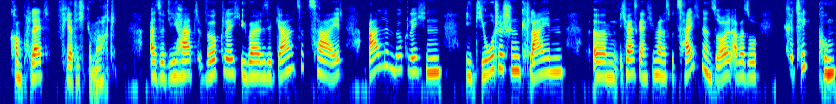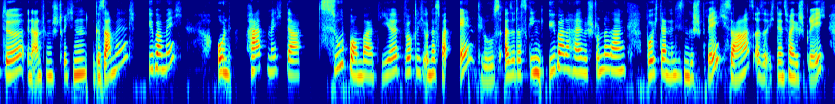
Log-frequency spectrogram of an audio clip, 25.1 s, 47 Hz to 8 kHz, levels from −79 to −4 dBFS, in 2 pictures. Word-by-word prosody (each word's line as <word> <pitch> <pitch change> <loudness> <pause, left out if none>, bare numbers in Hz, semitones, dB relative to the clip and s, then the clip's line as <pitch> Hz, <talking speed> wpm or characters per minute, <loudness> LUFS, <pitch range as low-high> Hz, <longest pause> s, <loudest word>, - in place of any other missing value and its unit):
komplett 180 0 +2
fertiggemacht. - - -4 0.5
Also, 185 0 +2
die 185 +2 -7
hat 195 0 +4
wirklich 215 +2 0
über 190 0 +3
diese 185 0 -7
ganze 250 +10 +1
Zeit 200 -5 +2 0.4
alle 305 +3 +4
möglichen 235 -3 -4 0.3
idiotischen, 245 +7 -1
kleinen, 225 +4 +2 0.4
ähm, 185 -1 +1
ich - - -10
weiß 210 0 +5
gar - - +2
nicht, 180 0 -14
wie - - -10
man 200 -1 +1
das 185 +1 -9
bezeichnen 215 +3 +1
soll, 175 +3 +1
aber 185 0 +1
so 185 0 -5 0.4
Kritikpunkte 230 - 0
in - - -3
Anführungsstrichen 195 +3 -2
gesammelt 285 - +2 0.2
über 270 +1 +4
mich 300 - -6 0.5
und 220 -1 +3 0.2
hat 260 +2 +5
mich 240 +1 -11
da 195 -1 +3 0.3
zubombardiert 200 - 0
wirklich 230 0 -2
und 195 - -2
das 210 0 -3
war - - +5 0.2
endlos. 165 - 0
Also, 195 +3 +3
das 205 -1 -5
ging 225 0 -1
über 255 +6 +4
'ne 265 -2 -3
1/2 225 -2 -1
Stunde 255 +4 -4
lang, 250 -1 +1 0.3
wo 195 - +4
ich 205 0 -5
dann 215 -3 +2
in 195 - -7
diesem 195 -1 -7
Gespräch 435 - 0
saß. - - +4
Also, - - -2
ich 440 - -11
nenne 185 0 -1
es 185 - -11
mal 190 -2 +4
Gespräch 170 +8 -1
210 Hz, 150 wpm, -25 LUFS, 190-245 Hz, 0.5 s, weiß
